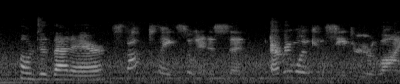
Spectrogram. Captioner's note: on phone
